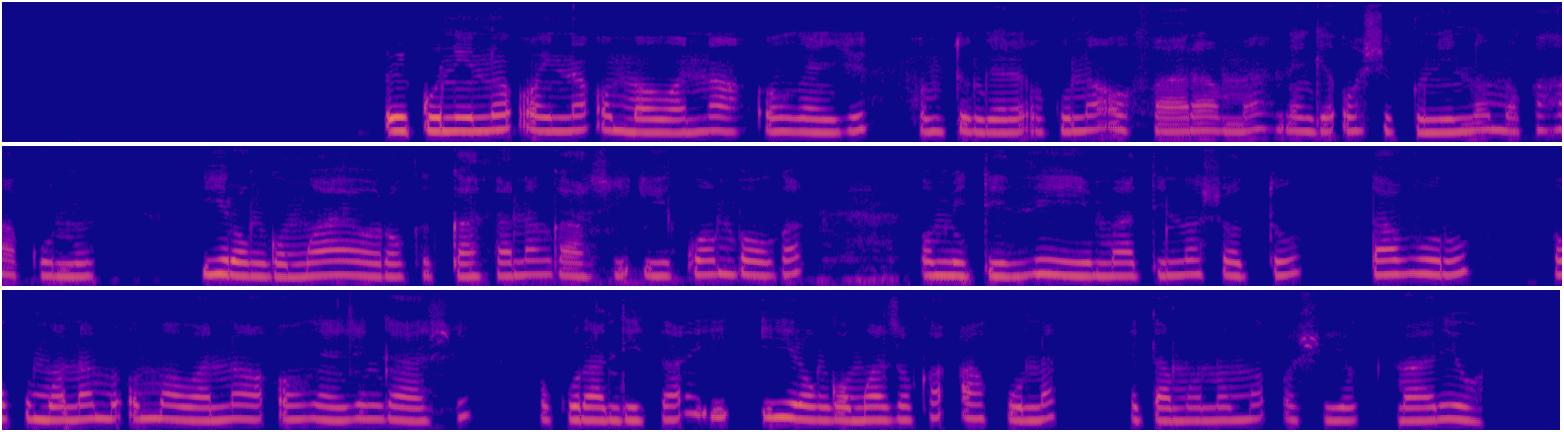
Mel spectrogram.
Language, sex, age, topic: Oshiwambo, female, 25-35, agriculture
